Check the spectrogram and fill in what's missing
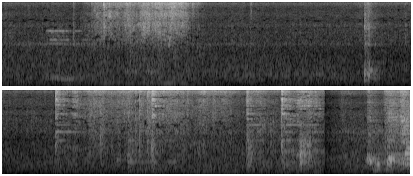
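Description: A spoon scrapes and clinks in a pan as a turmeric-spiced mixture roasts in plenty of oil with no water added, a soft sizzle running beneath intermittent stirring knocks.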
